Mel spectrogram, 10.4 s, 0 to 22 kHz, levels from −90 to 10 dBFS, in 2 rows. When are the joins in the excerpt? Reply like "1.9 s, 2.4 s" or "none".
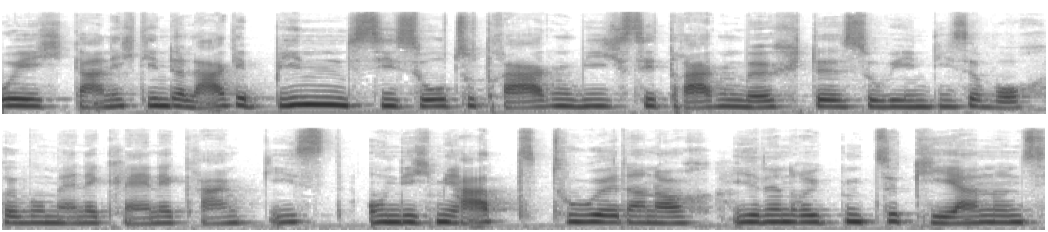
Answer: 7.5 s, 8.9 s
